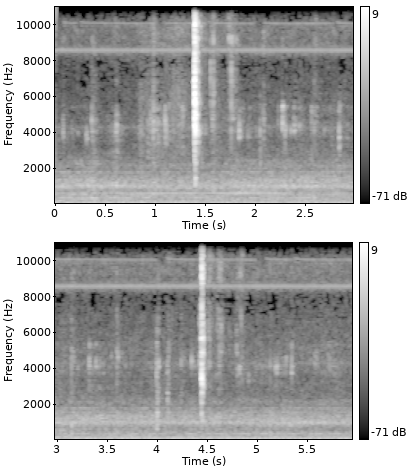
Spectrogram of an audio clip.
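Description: Steady low rumble of a car idling, heard from inside the cabin, with a couple of faint sharp clicks.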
